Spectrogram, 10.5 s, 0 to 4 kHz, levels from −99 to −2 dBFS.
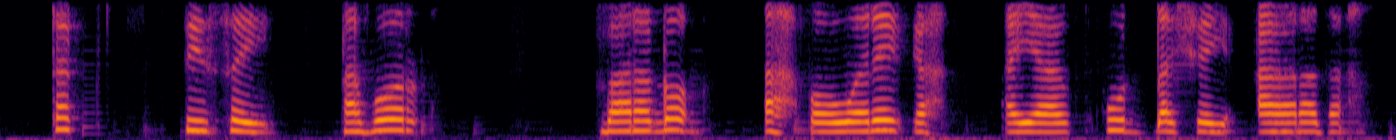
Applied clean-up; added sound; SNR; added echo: neural mask model DeepFilterNet 3.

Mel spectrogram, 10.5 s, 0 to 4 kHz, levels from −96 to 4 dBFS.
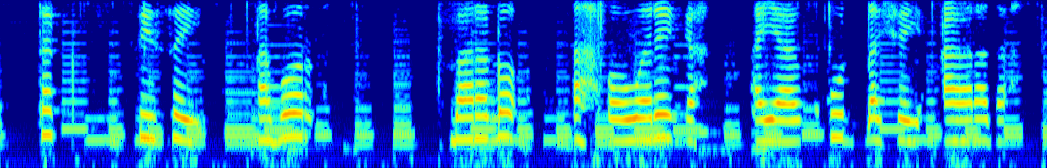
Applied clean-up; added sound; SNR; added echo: classical method spectral subtraction.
